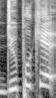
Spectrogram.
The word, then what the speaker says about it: duplicate: The next one is duplicate and duplicate. Tell us about this. Yeah, so the noun form duplicate. So it's spelled ATE, but it's pronounced that short way, right? It.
